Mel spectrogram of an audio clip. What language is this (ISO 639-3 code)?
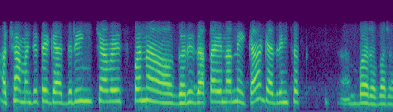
mar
